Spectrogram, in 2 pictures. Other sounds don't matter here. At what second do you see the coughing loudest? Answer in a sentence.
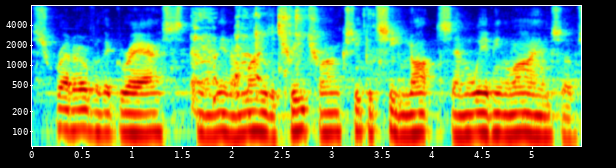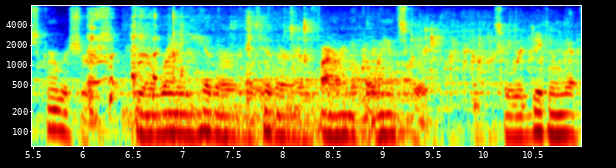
The volume of the coughing peaks at 6 seconds.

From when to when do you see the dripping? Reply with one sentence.
You can't hear the dripping here.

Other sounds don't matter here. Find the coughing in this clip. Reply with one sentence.
You can hear the coughing from 1.6 to 2.6 s and from 6.0 to 7.8 s.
